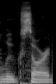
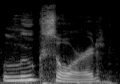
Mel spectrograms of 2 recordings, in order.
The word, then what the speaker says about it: Luxord: Oh, I'm sorry, Luke Sword. My bad, I gotta pronounce it the right name, right way from now on. The fact that Luxord doesn't have luck pronounced anymore is an actual mistake.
